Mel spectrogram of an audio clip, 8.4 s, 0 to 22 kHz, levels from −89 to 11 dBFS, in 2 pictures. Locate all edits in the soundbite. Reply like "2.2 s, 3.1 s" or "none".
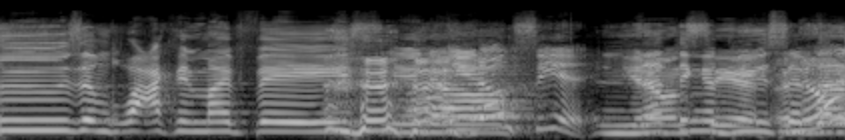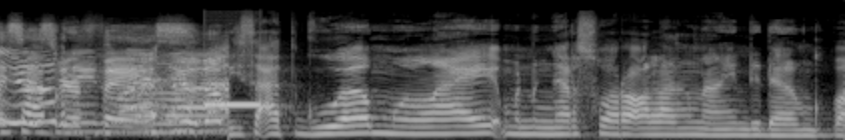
5.4 s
